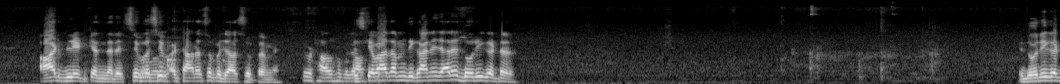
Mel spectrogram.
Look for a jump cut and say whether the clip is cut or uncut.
uncut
